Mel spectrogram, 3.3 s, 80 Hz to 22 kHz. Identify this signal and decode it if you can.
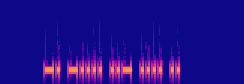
Morse code, heard as a keyed tone, about 30 wpm, 700 Hz. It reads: N6UHI
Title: USA Call Signs - 5 Characters - 2x Character Spacing - 30wpm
